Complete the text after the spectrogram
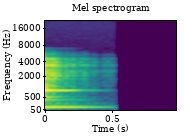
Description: Marimba.wav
